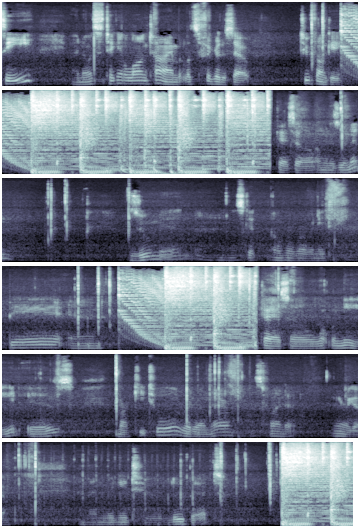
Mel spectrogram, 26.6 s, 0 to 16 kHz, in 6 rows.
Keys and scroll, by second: 20.7 Right, 22.8 shift+Right, 25.2 c.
